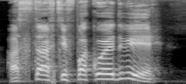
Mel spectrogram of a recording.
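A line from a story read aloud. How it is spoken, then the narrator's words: Shouted. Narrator (Russian): крикнул он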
